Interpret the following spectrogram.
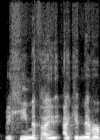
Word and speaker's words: Behemoth: We're going to be talking about a new comic book that's about to release called, how do you pronounce that, Mike? Behemoth. Behemoth.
